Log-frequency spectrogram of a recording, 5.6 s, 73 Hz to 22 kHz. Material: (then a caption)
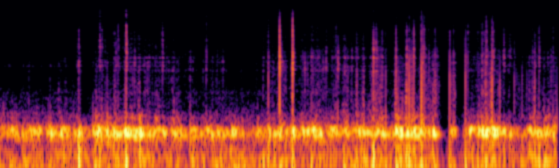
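Metal mesh. Long nails on both hands scratch the hollow metal mesh grille of a silver condenser microphone, mostly across its top and sides. A dense, continuous rasping rumbles with a steady low hum around 230 Hz, crossed by quick, bright scratchy streaks. The texture stays close and full throughout, dipping briefly near the end before resuming.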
